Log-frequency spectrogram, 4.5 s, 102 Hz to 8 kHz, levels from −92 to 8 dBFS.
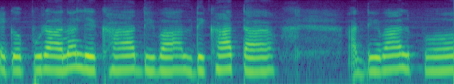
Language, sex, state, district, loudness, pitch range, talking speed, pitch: Bhojpuri, female, Uttar Pradesh, Ghazipur, -15 LUFS, 210-225 Hz, 120 wpm, 215 Hz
